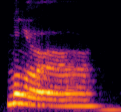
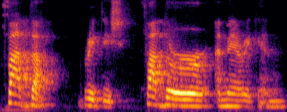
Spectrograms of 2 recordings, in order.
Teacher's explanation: So the Americans use a little bit the ra, but not so much either, okay? The British don't.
